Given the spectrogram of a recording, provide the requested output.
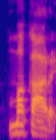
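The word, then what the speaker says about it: मकार: it pronounced properly therefore akara ukara makara it is not makkar so dangerous foreign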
